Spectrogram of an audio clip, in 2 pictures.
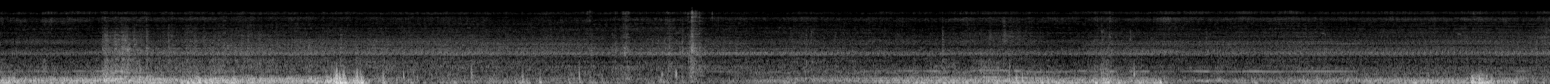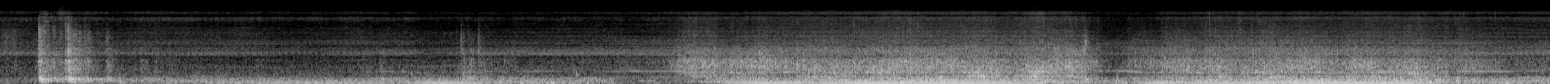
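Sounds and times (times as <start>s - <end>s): diesel engine revving: 7.4s - 31.0s.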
